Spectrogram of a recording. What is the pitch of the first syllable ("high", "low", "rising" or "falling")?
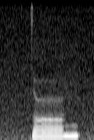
high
